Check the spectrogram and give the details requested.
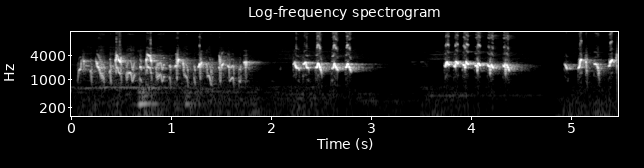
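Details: Energetic sooty-headed bulbul song played to spur caged bulbuls into singing back: a rapid chattering run, then two separate bursts of fast, rolling whistled notes broken by short silences.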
